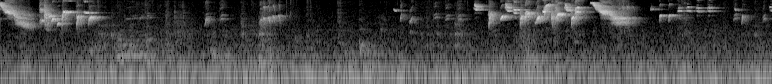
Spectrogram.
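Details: Campero song of a European goldfinch from Bosnia and Herzegovina, with scattered high chirps and short twitters early on, then a louder run of rapid tinkling phrases.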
